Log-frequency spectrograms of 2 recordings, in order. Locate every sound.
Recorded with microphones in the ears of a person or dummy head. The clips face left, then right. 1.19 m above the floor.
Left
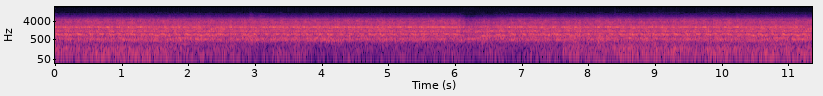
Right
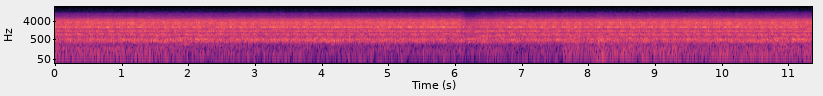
0.0 s an engine running: 50° right (ahead or behind)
